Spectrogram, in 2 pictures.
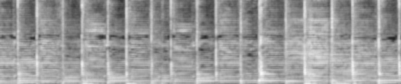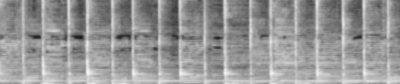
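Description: Instrumental background music: quick plucked notes over a held drone note, with a low beat recurring about once a second.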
